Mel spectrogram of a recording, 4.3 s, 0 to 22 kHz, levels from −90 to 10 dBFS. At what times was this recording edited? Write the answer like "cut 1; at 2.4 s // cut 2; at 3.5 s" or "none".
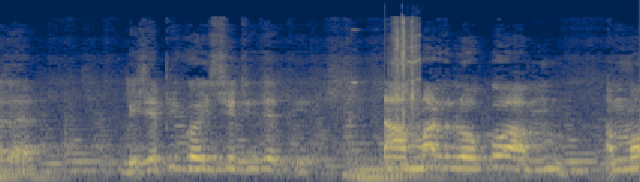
cut 1; at 2.5 s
